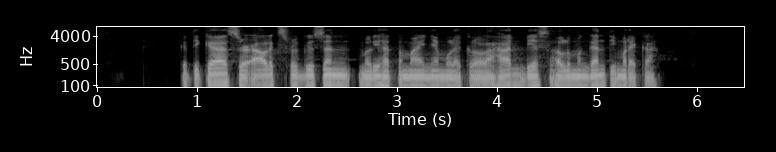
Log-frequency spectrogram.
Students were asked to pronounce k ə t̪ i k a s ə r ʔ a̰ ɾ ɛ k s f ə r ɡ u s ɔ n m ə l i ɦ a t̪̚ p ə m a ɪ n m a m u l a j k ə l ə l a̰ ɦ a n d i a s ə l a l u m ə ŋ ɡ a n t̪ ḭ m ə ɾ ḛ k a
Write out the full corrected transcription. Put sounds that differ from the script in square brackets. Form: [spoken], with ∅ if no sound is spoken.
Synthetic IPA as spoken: k ə t̪ i k a s ə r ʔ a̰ [l] ɛ k s f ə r ɡ u s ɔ n m ə l i ɦ a t̪̚ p ə m a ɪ n [ɲ] a m u l a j k ə l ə l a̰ ɦ a n d i a s ə l a l u m ə ŋ ɡ a n t̪ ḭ m ə ɾ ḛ k a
